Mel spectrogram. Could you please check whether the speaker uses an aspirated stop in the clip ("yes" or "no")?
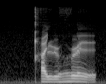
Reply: yes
